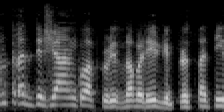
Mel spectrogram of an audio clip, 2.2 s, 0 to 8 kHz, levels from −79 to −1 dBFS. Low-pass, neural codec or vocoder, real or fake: 7.2 kHz; codec, 16 kHz in and 24 kHz out, 0.8 kbps, FocalCodec, streaming, 65536 codes; fake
